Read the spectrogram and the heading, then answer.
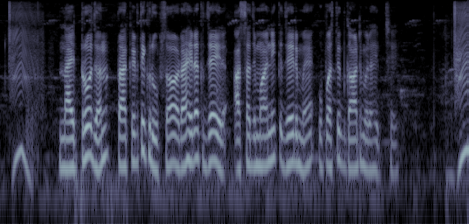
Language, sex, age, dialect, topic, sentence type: Maithili, male, 18-24, Southern/Standard, agriculture, statement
